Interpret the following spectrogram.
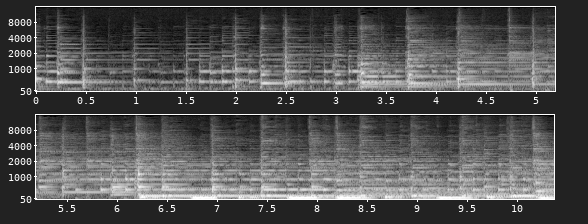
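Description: Instrumental intro of a bluegrass-style string-band song, led by a plucked banjo. More strings fill in about three seconds in, and low bass notes join about six seconds in as the music grows louder.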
